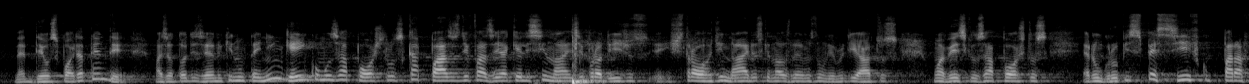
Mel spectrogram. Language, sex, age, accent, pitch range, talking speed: Portuguese, male, 50-69, Brazilian, 150-205 Hz, 190 wpm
